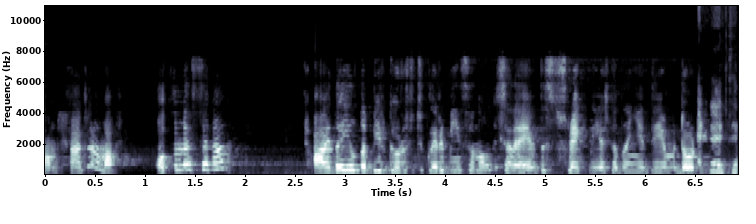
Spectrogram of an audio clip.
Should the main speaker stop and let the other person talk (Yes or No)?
Yes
